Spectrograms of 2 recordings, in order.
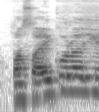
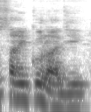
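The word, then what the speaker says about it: psychology: साइकोलॉजी word सुना होगा पी एस वाई सीओ एओ जीी वा इसे प साइकोलॉजी नहीं पढ़ते हैं इसे क्या पढ़ते हैं साइकोलॉजी अब क्योंकि पी के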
